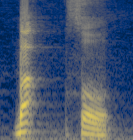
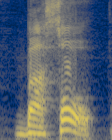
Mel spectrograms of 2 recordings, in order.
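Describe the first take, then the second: First: "Bakso" broken by a throat catch, ba'-so; k as glottal stop. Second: "baso" said smoothly with no catch; k dropped. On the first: Teacher showing Javanese speech, glottal stop. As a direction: cut "Bakso" with a silent catch after ba. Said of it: "Diibdal jadi hamzah kan". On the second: Teacher showing majority Indonesian speech, k dropped. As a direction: run ba straight into so in "baso". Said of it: "Orang Indonesia kebanyakan hadzaf". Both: Shown as a demonstration.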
